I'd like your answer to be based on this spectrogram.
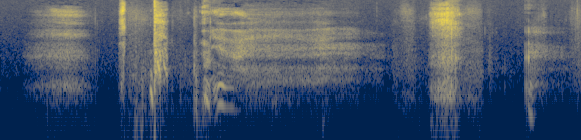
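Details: Sneezes recorded while recovering from a cold, past its peak: several explosive sneezes with sharp inhalations between them.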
